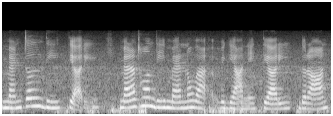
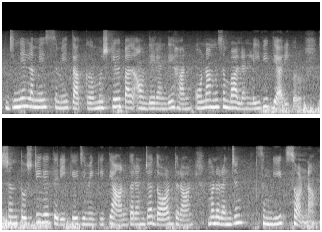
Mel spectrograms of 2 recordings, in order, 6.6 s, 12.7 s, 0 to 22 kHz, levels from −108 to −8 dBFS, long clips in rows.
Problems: none marked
